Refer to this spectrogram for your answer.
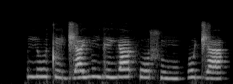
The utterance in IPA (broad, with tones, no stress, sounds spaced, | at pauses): n o˧ t e˨ d͡ʒ a˨˦ j ũ˦ ɡ e˧ j a˦ f o˧ s ũ˨ | o˧ d͡ʒ a˨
